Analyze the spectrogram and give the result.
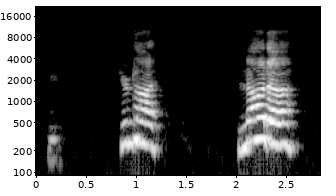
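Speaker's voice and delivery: very loud, high, trembling, halting voice. Reading Susan's question to Aslan in the story: shaky voice. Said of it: "asked Susan in a shaky voice".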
